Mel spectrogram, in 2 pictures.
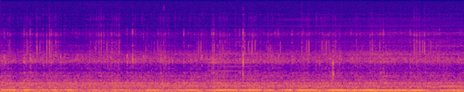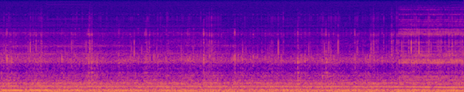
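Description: Road traffic heard from a moving bicycle: the steady engine hum of nearby motor vehicles, one drone holding steady and then another slowly dropping in pitch, over rushing wind noise on the microphone.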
